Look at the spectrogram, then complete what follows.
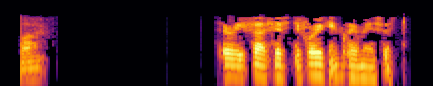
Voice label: Police Department Dispatch, scanner; Grand Junction Police Department Dispatch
